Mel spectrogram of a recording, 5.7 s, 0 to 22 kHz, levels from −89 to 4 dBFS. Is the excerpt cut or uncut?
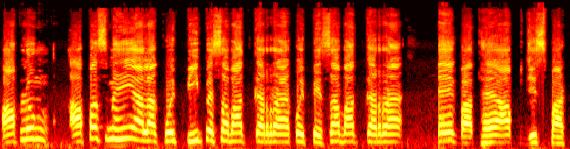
cut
